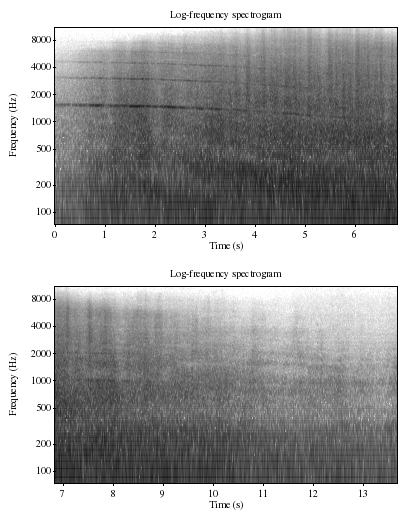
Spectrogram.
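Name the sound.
WestJet airliner flying to Halifax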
